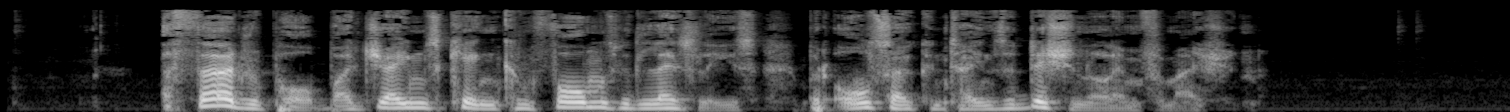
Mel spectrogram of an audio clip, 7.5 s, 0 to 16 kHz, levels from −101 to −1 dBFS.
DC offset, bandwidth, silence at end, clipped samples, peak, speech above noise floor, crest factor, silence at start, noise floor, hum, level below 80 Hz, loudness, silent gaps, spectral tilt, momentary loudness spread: under 0.1%; 11.5 kHz; 1.4 s; under 0.1%; -6 dBFS; 56 dB; 22 dB; 0.8 s; -82 dBFS; none; -52 dBFS; -25 LUFS; none; -5 dB/octave; 19 LU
